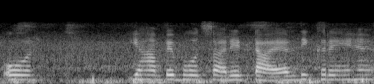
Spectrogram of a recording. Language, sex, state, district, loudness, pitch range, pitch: Hindi, female, Punjab, Pathankot, -17 LUFS, 200-220 Hz, 220 Hz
